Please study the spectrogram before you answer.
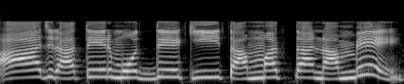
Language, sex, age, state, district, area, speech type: Bengali, female, 18-30, West Bengal, Purba Medinipur, rural, read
